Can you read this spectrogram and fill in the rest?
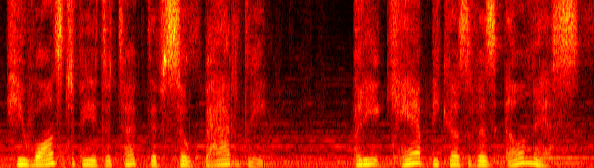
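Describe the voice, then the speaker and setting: A woman's voice: medium pitch, normal speed, over music, close to an everyday voice. A woman voicing the inner thoughts of a concerned, naive young detective in an anime dub. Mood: pitying.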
